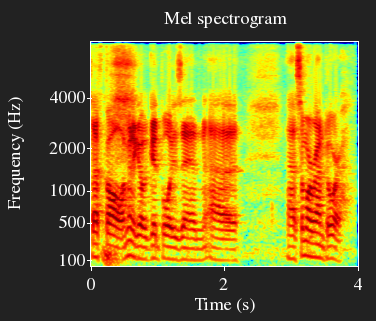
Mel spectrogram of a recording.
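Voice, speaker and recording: A man co-hosting a show, casually discussing movies in a halting, hedging way as he explains things. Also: fairly low pitch, fairly even intonation, a little hiss or hum. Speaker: podcast co-host.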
